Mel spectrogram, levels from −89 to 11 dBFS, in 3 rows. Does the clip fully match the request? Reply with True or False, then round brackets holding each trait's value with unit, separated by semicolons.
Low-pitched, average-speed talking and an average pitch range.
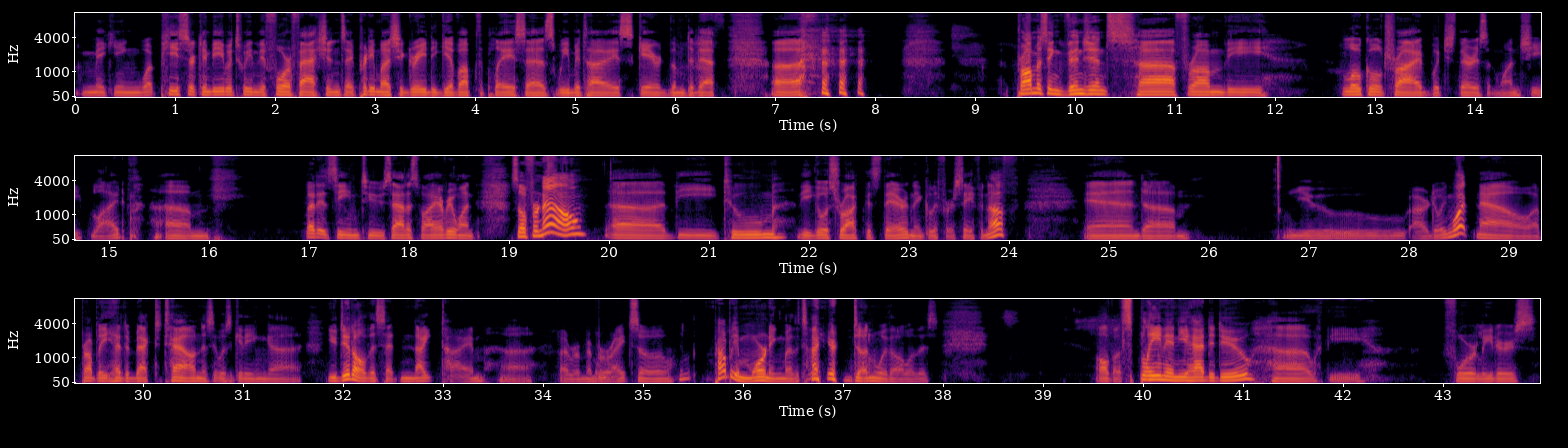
True (105 Hz; 160 wpm; 3.4 semitones)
